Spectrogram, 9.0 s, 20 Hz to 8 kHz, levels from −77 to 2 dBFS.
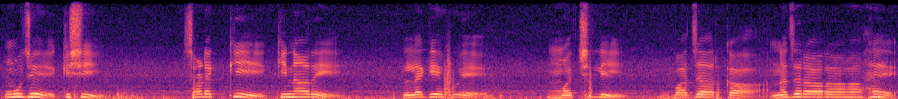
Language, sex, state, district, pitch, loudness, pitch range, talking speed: Hindi, male, Rajasthan, Bikaner, 215 Hz, -14 LUFS, 195-225 Hz, 95 wpm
